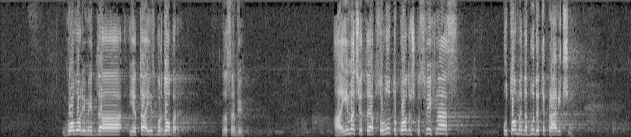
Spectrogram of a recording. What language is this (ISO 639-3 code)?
srp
